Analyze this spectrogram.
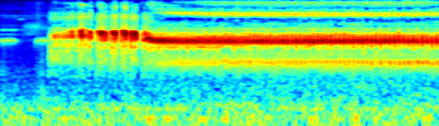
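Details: White-bibbed babbler singing energetically, a master bird from Indonesia: a few quick broadband notes, then a long harsh buzzy trill held steady for about three seconds, pulsing rapidly with bright overtones.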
